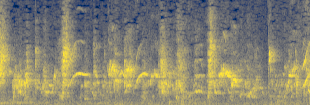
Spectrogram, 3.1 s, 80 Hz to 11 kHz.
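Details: Newly acquired hand-tame Australian pied budgerigar, 17 February 2023, giving rapid scratchy chirps mixed with short rising and falling whistles in a continuous warbling stream.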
